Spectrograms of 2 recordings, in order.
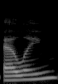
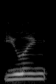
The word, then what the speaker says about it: Ealing: Then we jump to, I believe it's pronounced Elling. Sorry, I'll just say Ealing. I'm sorry if that's the wrong pronunciation. We jump to Ealing, London, where we meet Sarah Jane, Luke, and Mr.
